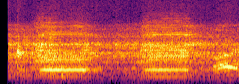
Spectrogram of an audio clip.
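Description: A horn-like tone with many overtones sounds twice, about half a second each time.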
